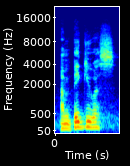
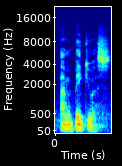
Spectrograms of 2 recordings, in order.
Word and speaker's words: ambiguous: Ambiguous. Ambiguous. The stress is on the second syllable. Big. Ambiguous.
